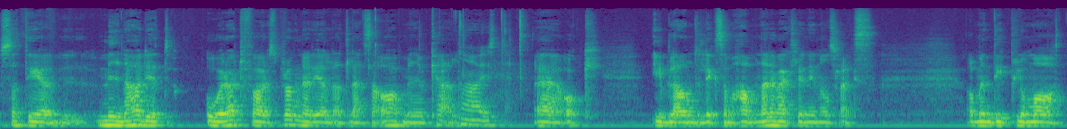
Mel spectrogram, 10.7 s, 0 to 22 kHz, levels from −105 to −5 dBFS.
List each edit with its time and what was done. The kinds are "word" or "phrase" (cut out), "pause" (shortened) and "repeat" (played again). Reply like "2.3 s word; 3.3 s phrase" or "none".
none

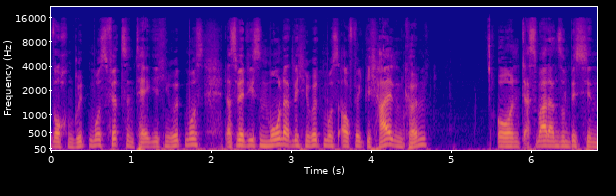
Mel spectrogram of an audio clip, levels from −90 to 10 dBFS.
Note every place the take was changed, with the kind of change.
none

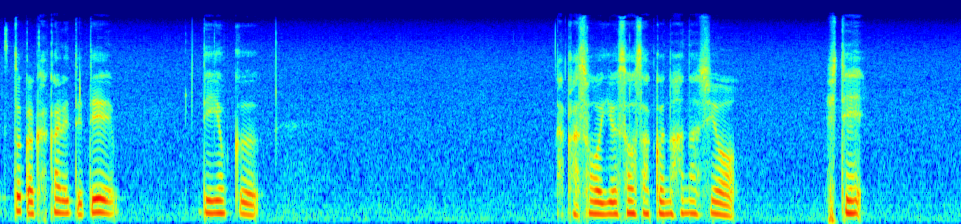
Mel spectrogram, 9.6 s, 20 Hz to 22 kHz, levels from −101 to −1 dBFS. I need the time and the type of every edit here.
none

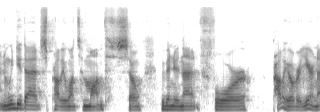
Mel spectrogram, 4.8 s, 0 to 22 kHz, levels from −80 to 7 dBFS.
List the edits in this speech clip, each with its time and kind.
3.8 s pause

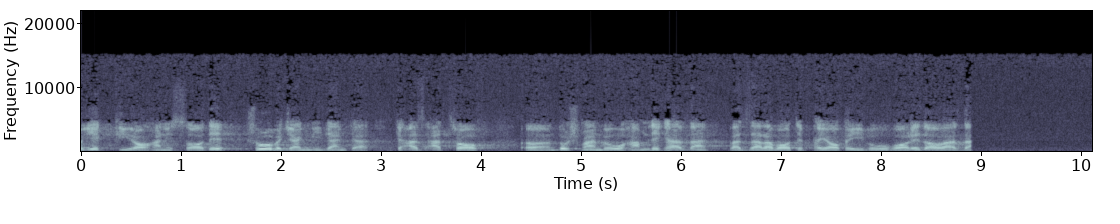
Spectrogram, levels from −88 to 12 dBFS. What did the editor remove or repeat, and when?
none

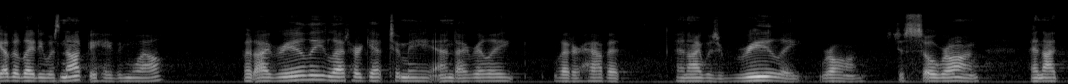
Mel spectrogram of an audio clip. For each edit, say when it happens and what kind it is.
none

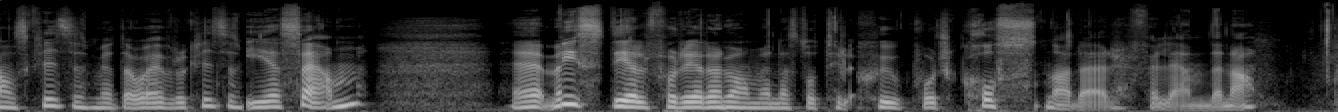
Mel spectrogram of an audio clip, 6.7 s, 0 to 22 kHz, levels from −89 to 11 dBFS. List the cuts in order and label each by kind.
1.2 s word; 2.8 s word; 3.6 s word; 4.3 s word

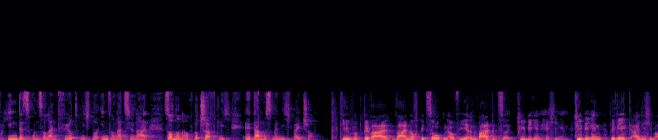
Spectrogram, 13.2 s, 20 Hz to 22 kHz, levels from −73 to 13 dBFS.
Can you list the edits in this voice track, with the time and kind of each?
6.7 s pause; 11.4 s pause

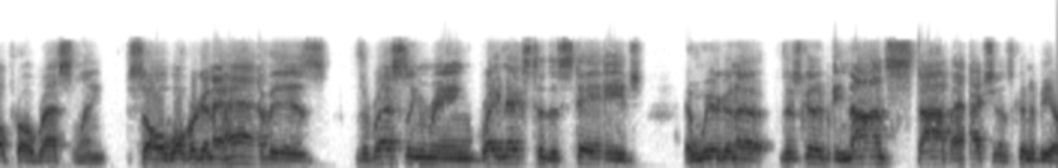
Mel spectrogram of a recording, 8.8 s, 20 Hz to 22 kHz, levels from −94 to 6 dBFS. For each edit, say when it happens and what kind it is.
1.0 s pause; 2.8 s pause; 6.5 s word

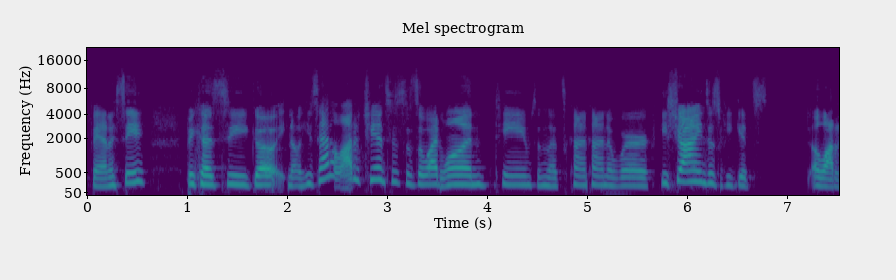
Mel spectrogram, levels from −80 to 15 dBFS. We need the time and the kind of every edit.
2.0 s word; 3.5 s word; 4.1 s word; 5.0 s repeat; 5.7 s pause; 6.3 s word

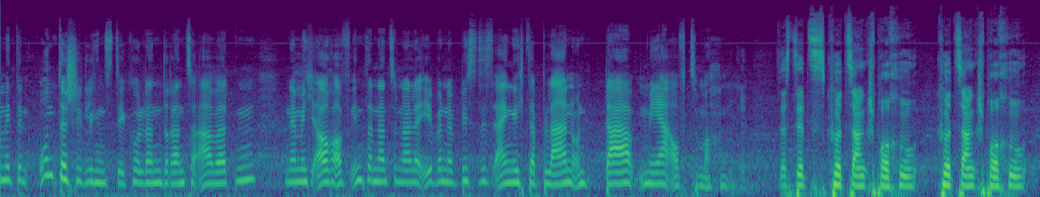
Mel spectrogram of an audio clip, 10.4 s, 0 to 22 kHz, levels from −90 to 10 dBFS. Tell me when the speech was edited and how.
3.1 s word; 4.8 s phrase; 9.4 s repeat

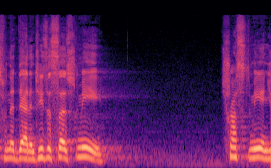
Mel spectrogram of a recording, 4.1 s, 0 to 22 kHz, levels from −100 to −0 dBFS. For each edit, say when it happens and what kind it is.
1.1 s word

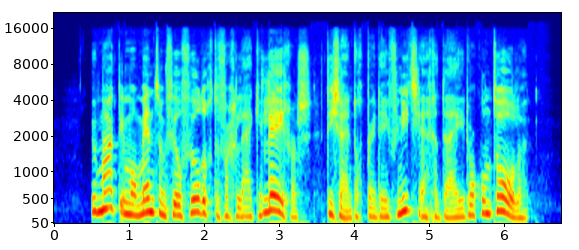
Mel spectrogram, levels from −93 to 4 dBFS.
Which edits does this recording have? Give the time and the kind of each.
2.7 s word; 3.5 s pause; 4.8 s word

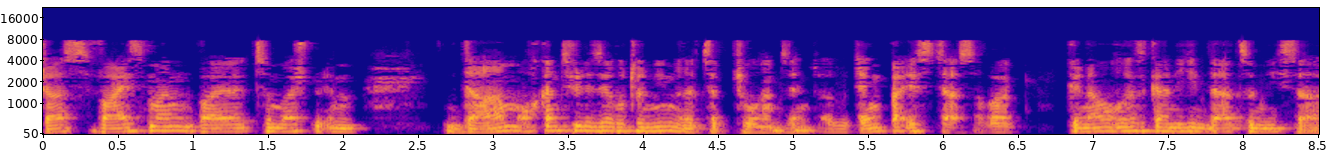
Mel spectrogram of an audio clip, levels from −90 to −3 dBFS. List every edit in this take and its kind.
6.6 s pause

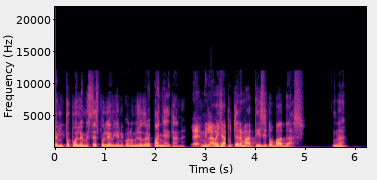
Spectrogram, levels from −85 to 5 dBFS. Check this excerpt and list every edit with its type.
3.4 s phrase

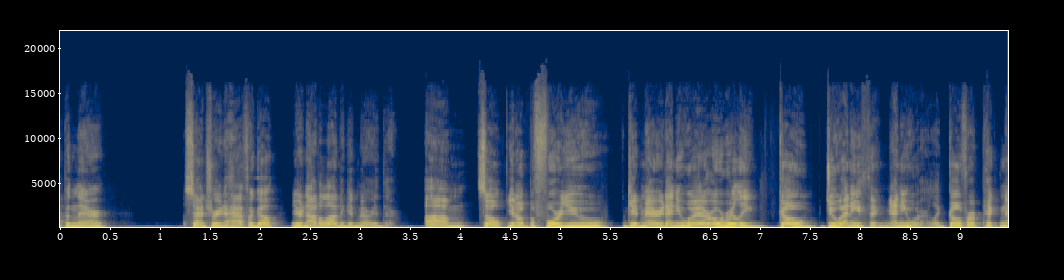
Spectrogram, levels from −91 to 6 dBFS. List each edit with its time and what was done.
3.4 s pause; 7.1 s pause

